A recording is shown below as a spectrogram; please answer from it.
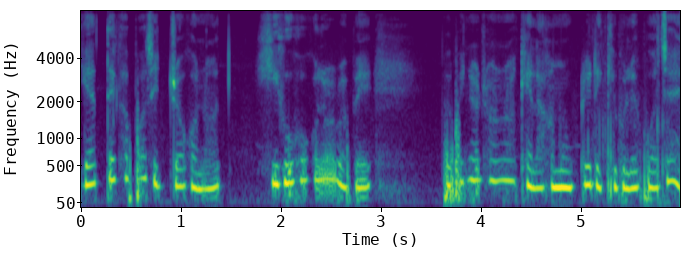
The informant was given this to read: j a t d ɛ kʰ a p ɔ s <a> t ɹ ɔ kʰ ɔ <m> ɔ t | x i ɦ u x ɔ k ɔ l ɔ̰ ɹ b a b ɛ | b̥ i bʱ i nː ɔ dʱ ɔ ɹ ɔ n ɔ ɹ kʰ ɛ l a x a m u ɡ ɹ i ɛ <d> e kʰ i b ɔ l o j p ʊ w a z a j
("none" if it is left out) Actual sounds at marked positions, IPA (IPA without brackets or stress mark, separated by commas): i, n, d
